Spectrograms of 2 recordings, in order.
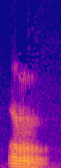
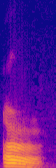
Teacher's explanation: dalam bahasa Inggris, lidah tidak bergetar sekuat dalam bahasa Indonesia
